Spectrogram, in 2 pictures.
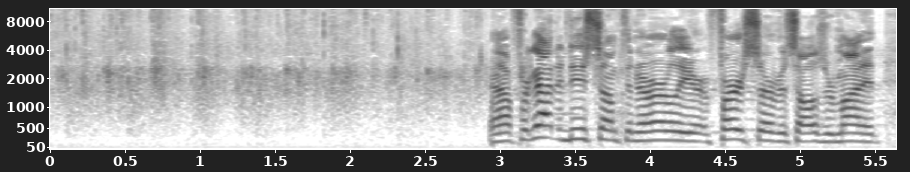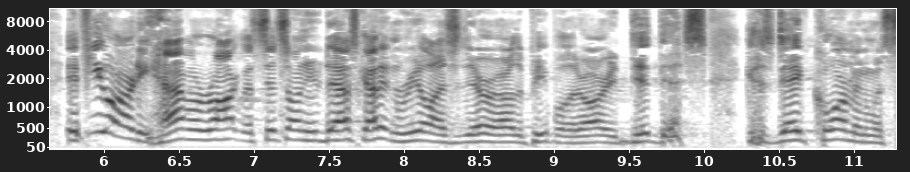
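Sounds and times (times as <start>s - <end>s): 
audience applause at a church service: 0.0s - 3.2s
speech: 2.9s - 11.2s.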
